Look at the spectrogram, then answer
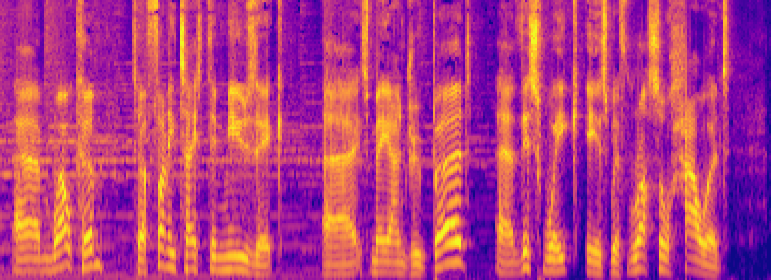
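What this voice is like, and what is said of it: Congested voice from a cold. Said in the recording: “I've got a cold. I know you don't care, but that's why my voice sounds like this.”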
